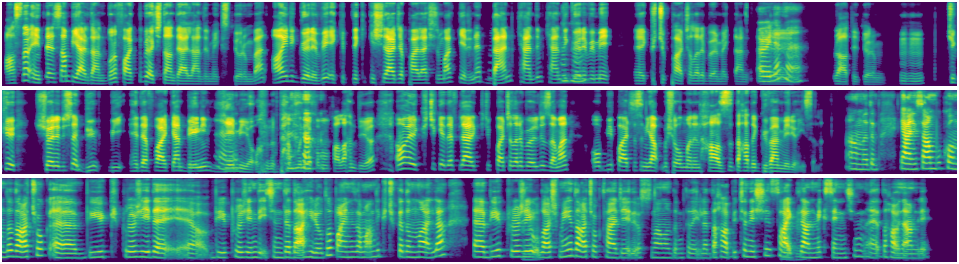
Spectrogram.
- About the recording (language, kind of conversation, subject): Turkish, podcast, Gelen bilgi akışı çok yoğunken odaklanmanı nasıl koruyorsun?
- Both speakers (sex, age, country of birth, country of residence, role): female, 25-29, Turkey, Hungary, host; male, 35-39, Turkey, Greece, guest
- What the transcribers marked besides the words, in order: other noise; other background noise; laughing while speaking: "onu ben bunu yapamam falan diyor"; chuckle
